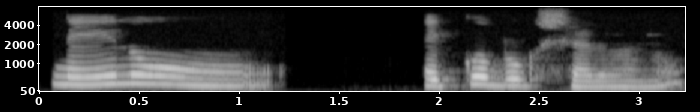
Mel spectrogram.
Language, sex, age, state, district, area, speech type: Telugu, female, 18-30, Telangana, Warangal, rural, spontaneous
